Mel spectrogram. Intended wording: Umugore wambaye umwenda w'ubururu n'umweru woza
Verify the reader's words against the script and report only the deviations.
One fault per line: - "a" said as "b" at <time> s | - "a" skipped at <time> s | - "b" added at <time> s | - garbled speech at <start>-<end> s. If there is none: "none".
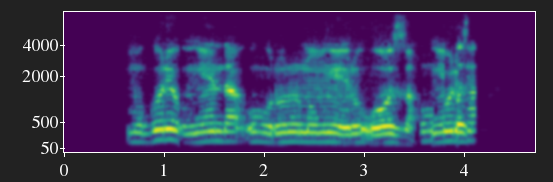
- "wambaye" skipped at 1.1 s
- garbled speech at 3.5-4.1 s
